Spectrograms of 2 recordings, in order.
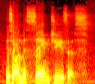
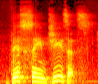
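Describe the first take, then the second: First: Said in the usual way. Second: This same Jesus slow, each word pressed; stress on same Jesus. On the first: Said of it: "The emphasis, rather". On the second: Shown as a demonstration. Preacher driving home This same Jesus with slow stress. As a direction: lean hard on same Jesus. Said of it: "So the emphasis, again".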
